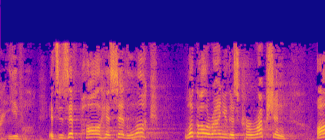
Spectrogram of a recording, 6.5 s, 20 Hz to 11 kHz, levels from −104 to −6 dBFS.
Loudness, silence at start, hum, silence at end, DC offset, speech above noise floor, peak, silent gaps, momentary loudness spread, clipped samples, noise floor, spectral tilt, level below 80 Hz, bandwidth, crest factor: -23 LUFS; 0 s; none; 0 s; under 0.1%; 25 dB; -6 dBFS; none; 13 LU; under 0.1%; -48 dBFS; -2.5 dB/octave; -62 dBFS; 8 kHz; 18 dB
